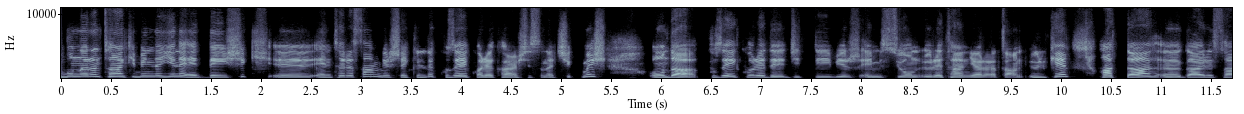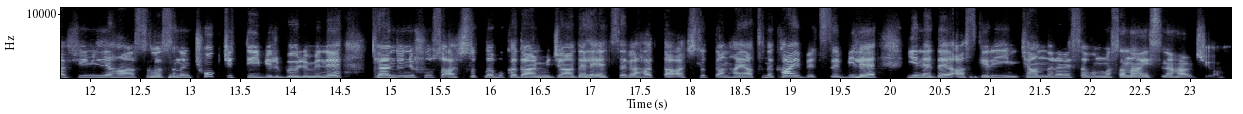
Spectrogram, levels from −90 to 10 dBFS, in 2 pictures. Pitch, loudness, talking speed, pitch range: 215 Hz, -25 LUFS, 135 wpm, 190-245 Hz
